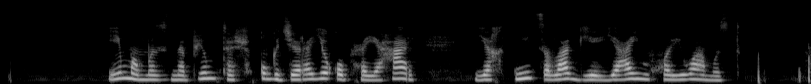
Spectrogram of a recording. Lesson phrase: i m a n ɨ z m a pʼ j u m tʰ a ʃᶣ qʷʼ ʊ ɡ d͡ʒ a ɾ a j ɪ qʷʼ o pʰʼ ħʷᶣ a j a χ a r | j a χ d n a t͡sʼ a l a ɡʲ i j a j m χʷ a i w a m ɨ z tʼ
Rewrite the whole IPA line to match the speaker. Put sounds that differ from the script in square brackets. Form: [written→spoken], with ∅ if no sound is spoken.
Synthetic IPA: i m a [n→m] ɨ z [m→n] a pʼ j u m tʰ a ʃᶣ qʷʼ ʊ ɡ d͡ʒ a ɾ a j ɪ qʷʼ o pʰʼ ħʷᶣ a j a [χ→ħ] a r | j a χ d n [a→i] t͡sʼ a l a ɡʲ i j a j m χʷ a i w a m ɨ z tʼ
